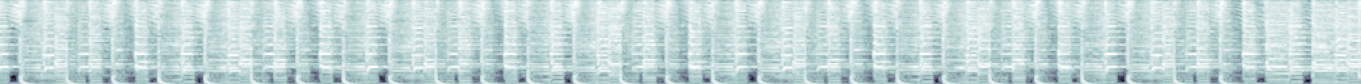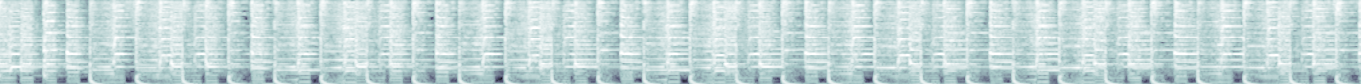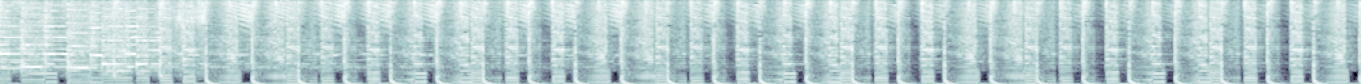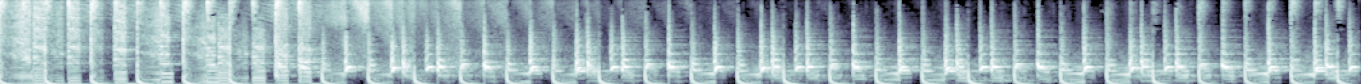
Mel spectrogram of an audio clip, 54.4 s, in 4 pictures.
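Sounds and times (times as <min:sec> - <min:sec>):
original extended instrumental mix disco: 0:00.0 - 0:54.4.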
